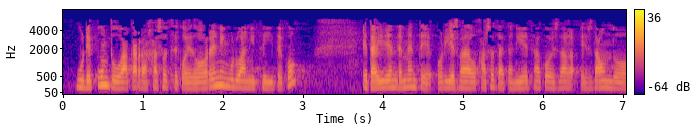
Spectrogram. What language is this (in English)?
Basque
